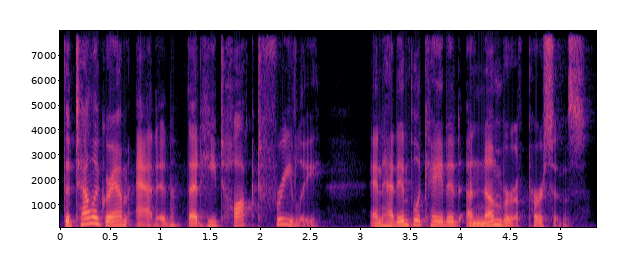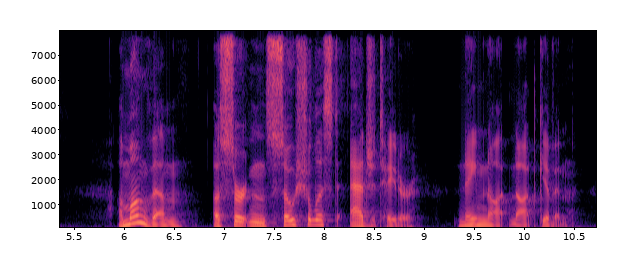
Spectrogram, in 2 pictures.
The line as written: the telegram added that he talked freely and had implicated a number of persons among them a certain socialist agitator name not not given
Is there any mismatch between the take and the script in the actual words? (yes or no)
no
